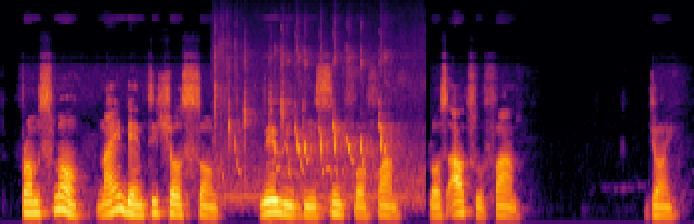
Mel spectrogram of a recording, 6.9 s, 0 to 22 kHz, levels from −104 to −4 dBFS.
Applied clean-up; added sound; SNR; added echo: none; Bird; 13 dB; none.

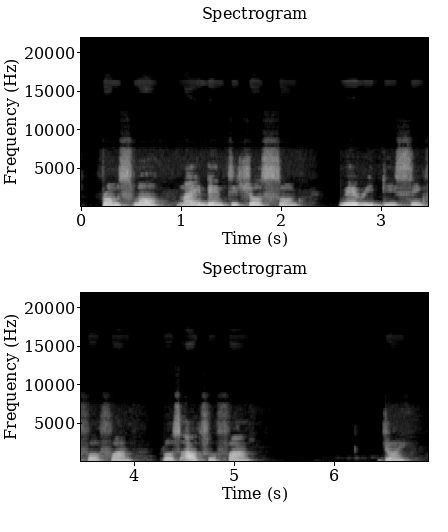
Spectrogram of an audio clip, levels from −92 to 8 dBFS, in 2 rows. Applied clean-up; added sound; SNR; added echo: none; none; none; none.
